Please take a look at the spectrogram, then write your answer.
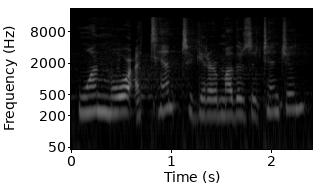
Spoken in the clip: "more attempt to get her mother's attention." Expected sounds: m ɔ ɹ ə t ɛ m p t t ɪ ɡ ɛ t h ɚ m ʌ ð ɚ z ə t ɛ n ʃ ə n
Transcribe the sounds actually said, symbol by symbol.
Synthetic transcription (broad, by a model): m ɔ ɹ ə t ɛ m p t t ɪ ɡ ɛ t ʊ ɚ m ʌ ð ɚ z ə t ɛ n ʃ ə n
